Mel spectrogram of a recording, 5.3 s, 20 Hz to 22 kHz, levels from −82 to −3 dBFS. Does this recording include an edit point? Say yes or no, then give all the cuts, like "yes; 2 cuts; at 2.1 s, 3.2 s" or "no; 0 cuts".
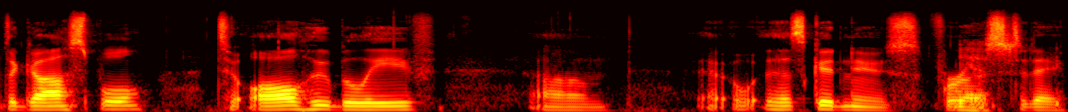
no; 0 cuts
